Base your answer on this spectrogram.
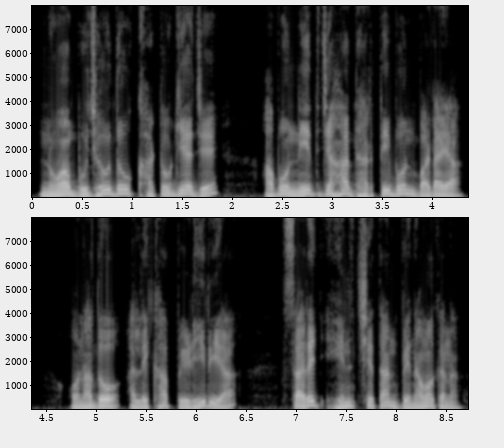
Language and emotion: Santali, fearful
